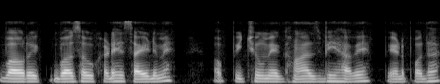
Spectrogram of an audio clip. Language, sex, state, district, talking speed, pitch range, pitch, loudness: Chhattisgarhi, male, Chhattisgarh, Rajnandgaon, 230 wpm, 130-140 Hz, 135 Hz, -18 LUFS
